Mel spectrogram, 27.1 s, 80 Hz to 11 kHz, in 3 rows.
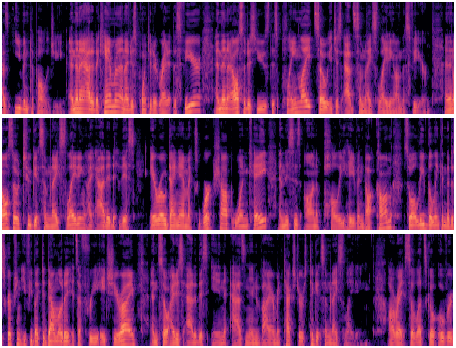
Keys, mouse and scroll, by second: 0.4-0.8 scroll down 2, 0.8 Tab, 0.9 middle click, 1.2-1.6 scroll down 1, 1.6 right click, 2.2 KP_0, 3.0-3.8 scroll down 3, 3.8-4.1 middle drag, 4.1 scroll down 1, 4.3 middle click, 4.7-6.8 right drag, 6.8 KP_0, 7.6 scroll up 3, 14.4-27.1 drag.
